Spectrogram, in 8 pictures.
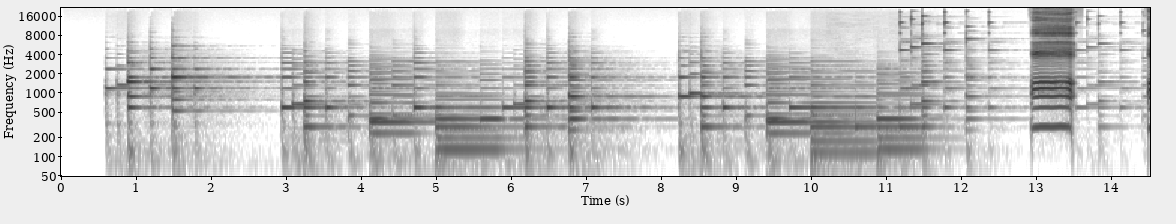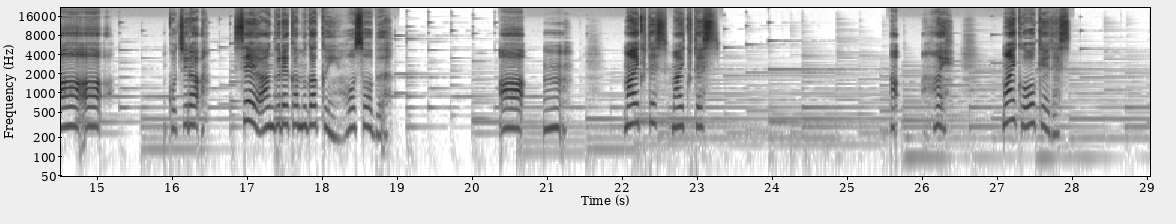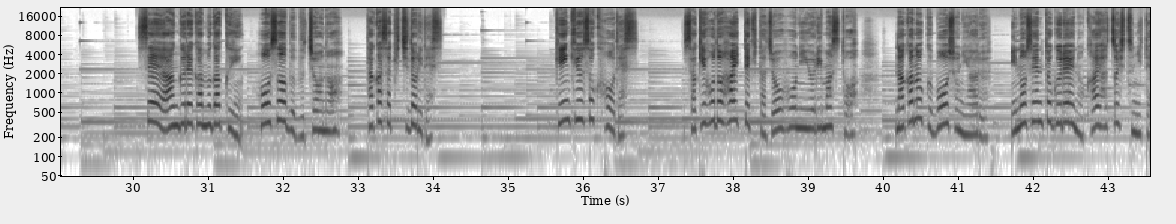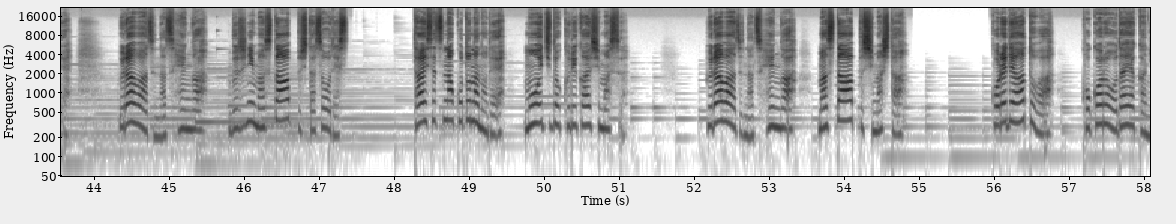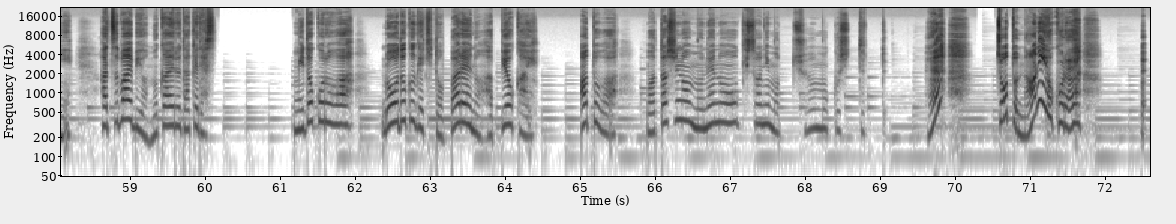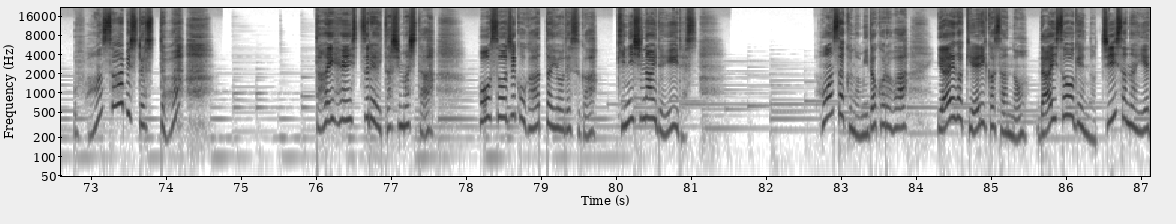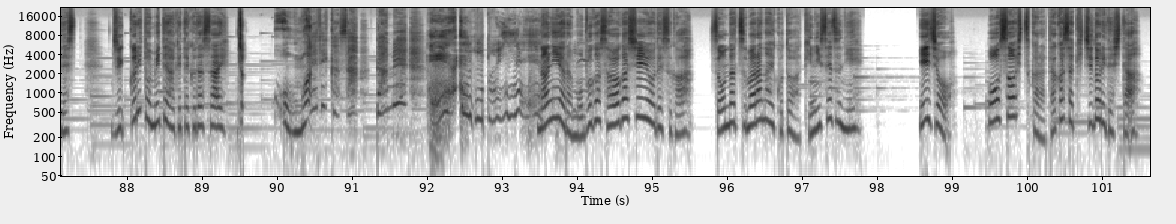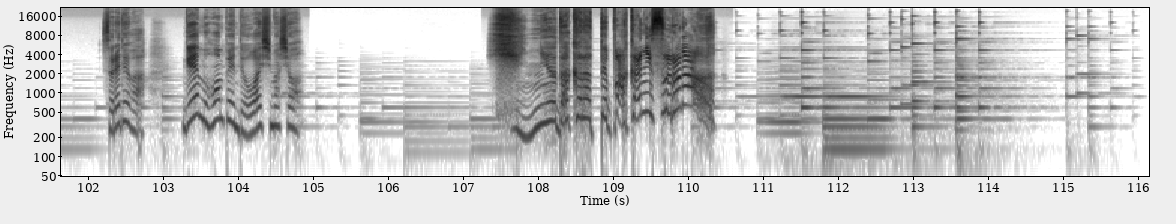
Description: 考崎 千鳥 CV 스자키 아야
마스터 업(최종완성) 스페셜 보이스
